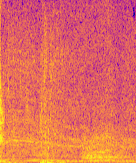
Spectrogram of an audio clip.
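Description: In GTA Online, a car engine hums and shifts pitch as the vehicle rolls into a parking lot, steady and moderately close with faint tire noise and no talking.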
